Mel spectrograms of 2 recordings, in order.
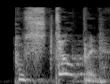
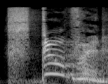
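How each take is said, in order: First: Higher, mocking squeal at yourself; lightly hammed-up self-mockery; mock self-scolding. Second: Self-scolding. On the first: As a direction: scoff at your own foolishness in a high voice. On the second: Retold or imitated. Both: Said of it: "I gave up all this".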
